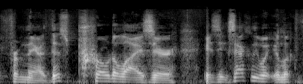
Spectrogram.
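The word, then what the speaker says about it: Protilizer: The product's called Protolizer. – Spell it's it for me, please. – It's a P-R-O. – Okay. – T-I-L-I-Z-E-R. – Okay, fertilizer, better pro. – So it's Protolizer.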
